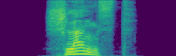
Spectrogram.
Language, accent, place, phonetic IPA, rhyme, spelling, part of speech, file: German, Germany, Berlin, [ʃlaŋst], -aŋst, schlangst, verb, De-schlangst.ogg
- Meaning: second-person singular preterite of schlingen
